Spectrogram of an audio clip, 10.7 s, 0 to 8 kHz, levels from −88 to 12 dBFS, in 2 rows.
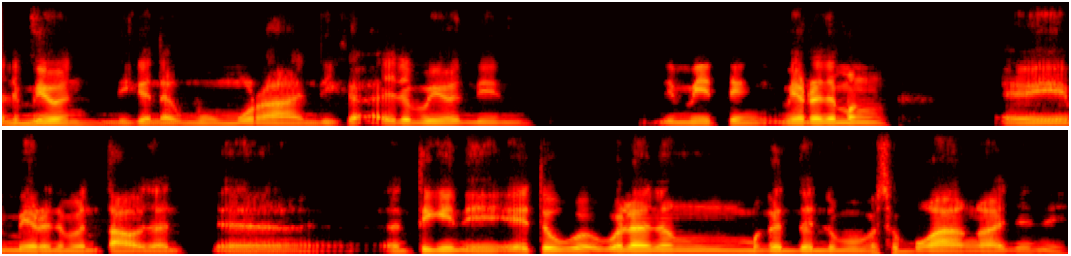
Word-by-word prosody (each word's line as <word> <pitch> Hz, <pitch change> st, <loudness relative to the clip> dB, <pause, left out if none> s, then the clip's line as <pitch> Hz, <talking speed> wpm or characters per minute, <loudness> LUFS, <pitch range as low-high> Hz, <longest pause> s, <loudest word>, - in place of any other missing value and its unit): alam 100 Hz, +3 st, -4 dB
mo -, -, +3 dB
'yon, 135 Hz, +3 st, +4 dB, 0.2 s
hindi 100 Hz, -, -8 dB
ka -, -, +2 dB
nagmumura, 105 Hz, +4 st, -1 dB
hindi 95 Hz, 0 st, -8 dB
ka, -, -, -1 dB
alam 155 Hz, +2 st, 0 dB
mo 120 Hz, -, +2 dB
'yon, 115 Hz, +2 st, 0 dB
ni 110 Hz, -, -3 dB, 0.9 s
ni -, -, -5 dB
ngiting 110 Hz, 0 st, -1 dB
meron 125 Hz, +3 st, +5 dB
namang, 125 Hz, -1 st, +2 dB, 0.7 s
eh, 110 Hz, +1 st, 0 dB
meron 110 Hz, 0 st, +1 dB
namang 110 Hz, 0 st, -3 dB
tao 105 Hz, 0 st, +3 dB
na, 105 Hz, -1 st, -2 dB, 0.2 s
ah, 95 Hz, -2 st, -5 dB, 0.4 s
ang 110 Hz, -1 st, -5 dB
tingin, 120 Hz, 0 st, +3 dB
eh, 105 Hz, +5 st, 0 dB
"Eto 155 Hz, +3 st, +3 dB
wa 155 Hz, -, +1 dB
wala 120 Hz, +1 st, +6 dB
ng 120 Hz, -2 st, -3 dB
magandang 115 Hz, 0 st, 0 dB
lumabas 110 Hz, -1 st, -5 dB
sa -, -, -5 dB
bunganga 110 Hz, 0 st, +3 dB
niyan, 145 Hz, -1 st, -10 dB
110 Hz, 190 wpm, -26 LUFS, 105-120 Hz, 0.9 s, wala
